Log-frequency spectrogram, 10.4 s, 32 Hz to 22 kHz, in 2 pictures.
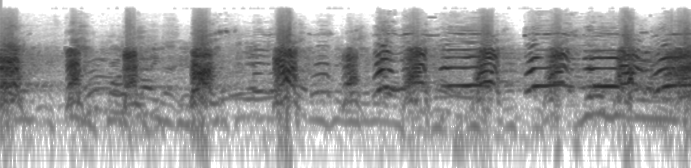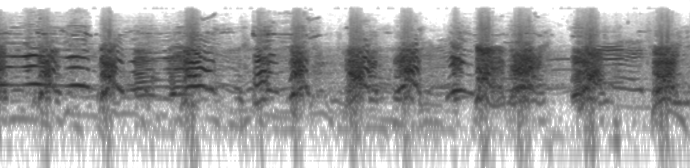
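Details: At Rendlesham in January 2016, several four-dog Husky sled teams bark at the start, taped on analogue cassette: relentless choppy yips and barks with wavering whining tones threaded through the middle seconds.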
